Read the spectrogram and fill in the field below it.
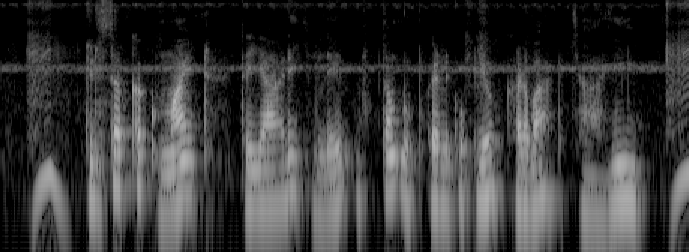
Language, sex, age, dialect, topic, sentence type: Maithili, male, 18-24, Southern/Standard, agriculture, statement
